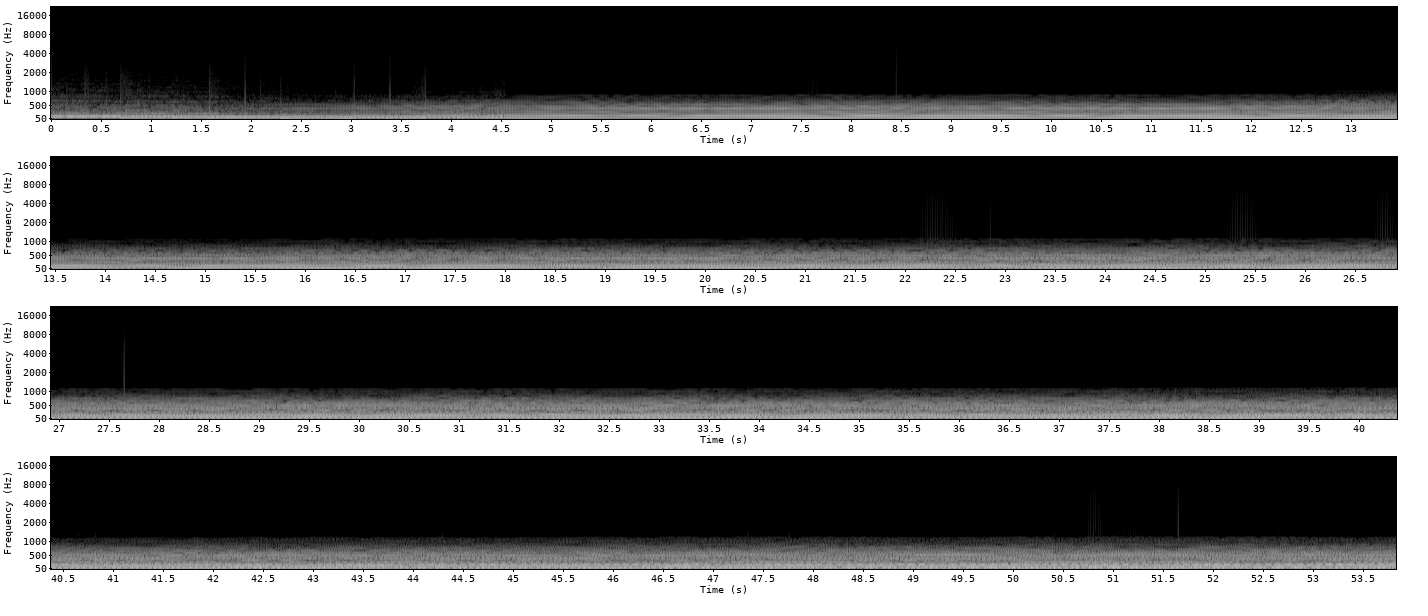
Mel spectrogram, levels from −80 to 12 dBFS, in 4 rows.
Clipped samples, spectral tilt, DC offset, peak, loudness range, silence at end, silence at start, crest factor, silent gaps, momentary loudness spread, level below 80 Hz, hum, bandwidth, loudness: under 0.1%; -15 dB/octave; under 0.1%; -6 dBFS; 6 LU; 0 s; 0 s; 16 dB; none; 6 LU; -28 dBFS; none; 1.2 kHz; -24 LUFS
